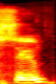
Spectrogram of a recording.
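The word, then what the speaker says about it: Sioux: a native tribe yeah s i o u is that i don't know how to pronounce that that is that's called sue yeah and i don't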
